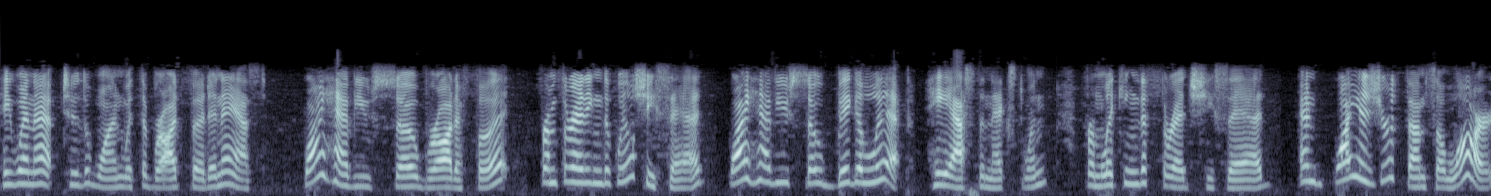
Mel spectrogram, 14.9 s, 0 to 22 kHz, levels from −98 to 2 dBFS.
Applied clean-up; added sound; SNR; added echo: none; none; none; none.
